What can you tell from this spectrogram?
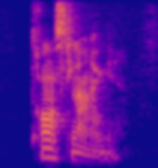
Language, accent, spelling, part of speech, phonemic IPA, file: French, France, translingue, adjective, /tʁɑ̃.slɛ̃ɡ/, LL-Q150 (fra)-translingue.wav
- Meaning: translingual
